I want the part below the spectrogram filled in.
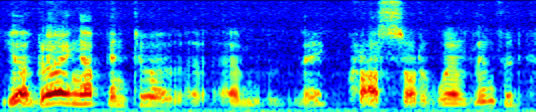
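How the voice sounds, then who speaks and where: A kindly elderly schoolmaster, pitched well above the reader's own voice and gravelly in tone, as a man puts him on. He talks in a hesitant, genial way, scattering ums and uhs, with a lively rise and fall. Storybook reading. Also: moderate pace, exaggerated voice, poor audio. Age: older.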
